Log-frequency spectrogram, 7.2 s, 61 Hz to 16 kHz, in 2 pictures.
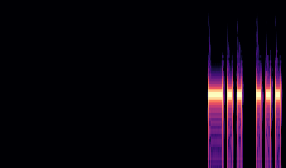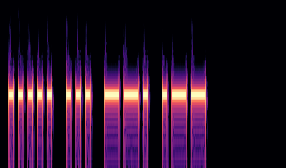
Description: Morse code, heard as a keyed tone, about 20 wpm, 700 Hz. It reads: DS5SGW
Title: DXCC-100 Call Signs - 6 Characters - Repeated 3x - 20wpm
